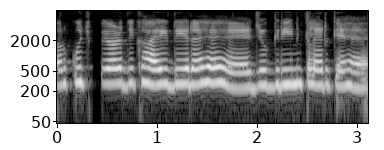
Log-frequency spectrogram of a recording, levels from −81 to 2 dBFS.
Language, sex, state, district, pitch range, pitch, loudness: Hindi, female, Himachal Pradesh, Shimla, 260-285 Hz, 275 Hz, -14 LUFS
